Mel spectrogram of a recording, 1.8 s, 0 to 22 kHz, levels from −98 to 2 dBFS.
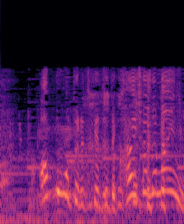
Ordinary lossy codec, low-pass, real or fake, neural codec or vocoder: none; 7.2 kHz; real; none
